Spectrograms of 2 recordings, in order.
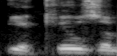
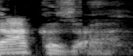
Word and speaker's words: Yakuza: The Prince says Batman Aztec was on the slate for animation with the Batman Ninja versus Justice League Yakuza movie. Yakuza. Yeah. Wow. Well, both pronunciations work, but thanks for playing.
